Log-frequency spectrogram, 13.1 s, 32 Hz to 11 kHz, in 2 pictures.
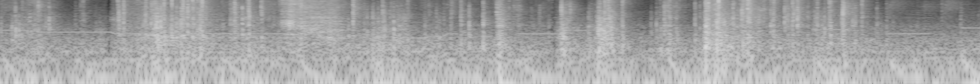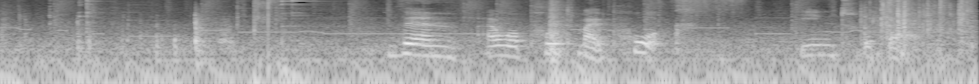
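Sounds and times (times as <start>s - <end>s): plastic bag crinkling: 0.0s - 6.0s, 12.2s - 13.0s.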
